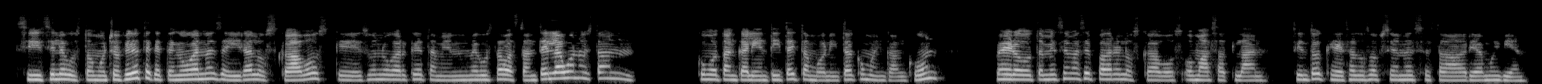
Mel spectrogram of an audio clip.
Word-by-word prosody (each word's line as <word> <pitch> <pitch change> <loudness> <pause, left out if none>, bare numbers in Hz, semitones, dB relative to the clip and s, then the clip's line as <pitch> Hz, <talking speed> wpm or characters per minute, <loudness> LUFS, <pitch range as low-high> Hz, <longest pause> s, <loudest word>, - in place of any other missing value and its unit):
Sí, 220 -2 +1
sí 235 +4 +1
le 240 0 +5
gustó 210 -2 +1
mucho, 205 +1 +1
fíjate 275 +6 +6
que 225 -2 +1
tengo 215 +2 +2
ganas 245 +2 +3
de 230 -3 0
ir 200 +1 0
a 220 - +4
Los 215 -5 -3
Cabos, 230 +6 +2
que 205 -4 -5
es 195 +3 -8
un 225 +1 -2
lugar 220 -2 -1
que 235 +1 -2
también 200 -1 -4
me 210 - 0
gusta 210 +2 0
bastante, 210 +1 +2
el 265 +2 +6
agua 290 +2 +6
no 295 -1 -2
es 265 - -6
tan 270 -8 -3 0.6
como 230 -2 0
tan 215 0 +1
calientita 205 +1 +1
y 240 - 0
tan 220 -1 -2
bonita 190 +2 -3
como 225 0 -4
en 195 - -5
Cancún, 215 +10 -3 0.5
pero 225 -2 +5
también 225 +2 -1
se 265 - -4
me 260 - -3
hace 260 +1 0
padre 235 0 0
Los 215 -5 -5
Cabos 195 -1 -4
o 205 - -3
Mazatlán, 195 -2 -3 0.2
siento 225 +2 -1
que 210 -2 -1
esas 215 +2 -2
2 210 0 -2
opciones 210 -1 -3
estaría 195 -1 -2
muy 200 0 -1
bien. 180 -2 -5
215 Hz, 215 wpm, -21 LUFS, 200-235 Hz, 0.6 s, fíjate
